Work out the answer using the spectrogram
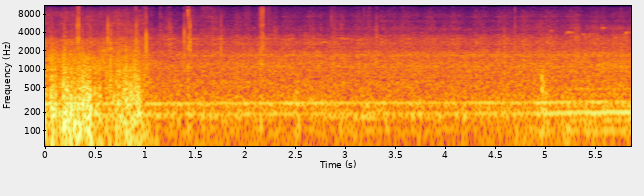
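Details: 1993 Ford Probe GT driving, steady low hum droning under road and wind noise, holding pitch; worn wheel bearing.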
